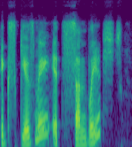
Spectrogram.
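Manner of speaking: put-on drawn-out teenage way of talking. Mocking another player's line in a teenager voice: imitating a teenager. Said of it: "you sound like a, teenager that's just like".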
